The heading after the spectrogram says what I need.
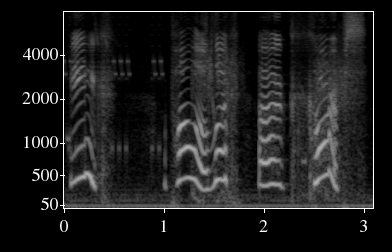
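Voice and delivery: high, hammed-up frightened squeal; acted panic. Girl showing Apollo a corpse, panicked. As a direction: stammer in mock horror at a body.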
